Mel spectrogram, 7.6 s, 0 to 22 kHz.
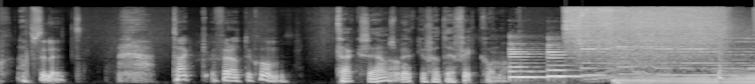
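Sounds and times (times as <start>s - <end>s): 
speech: 0.3s - 7.2s
steam hissing as water hits a hot sauna stove: 5.6s - 7.4s.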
